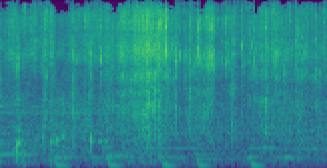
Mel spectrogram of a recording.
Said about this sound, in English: Out comes bubble wrap in a bag.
